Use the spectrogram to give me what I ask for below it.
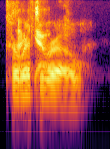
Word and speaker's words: Querétaro: Am I pronouncing that correctly? Is it Querétaro? – Querétaro. – Querétaro, sorry. Querétaro.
